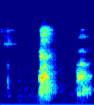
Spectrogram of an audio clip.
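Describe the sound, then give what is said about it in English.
Dogs barking: three short barks, a faint one followed by two louder ones, with silence in between and no talk. “sorry, my dogs are barking.”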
